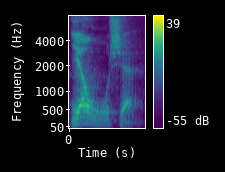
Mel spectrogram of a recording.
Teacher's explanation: Kalau dibaca dengan serak, yaghsha. Maka jangan sampai huruf ghain dibaca dengan aliran nafas.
